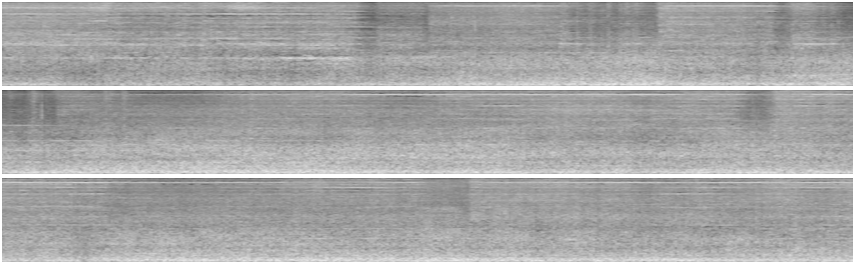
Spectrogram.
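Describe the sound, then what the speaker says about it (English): A slow freight train creeping past on a busy rail line near a diamond crossing, its wheels squealing loudly and continuously over rumbling cars and occasional clickety-clack, close by. "Stuck behind the train, it's crawling like a snail."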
